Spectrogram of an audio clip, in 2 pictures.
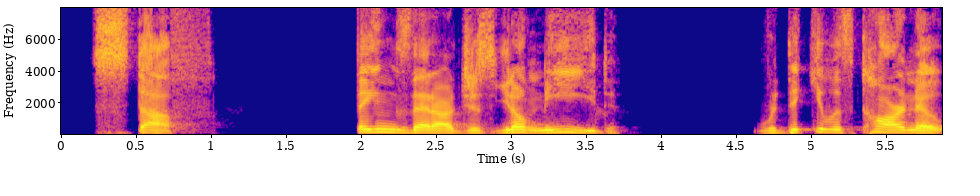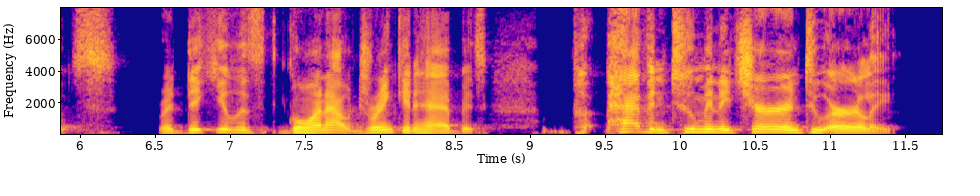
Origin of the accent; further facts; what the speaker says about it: Southern United States, United States; Yeah, most of y'all, I come from the South.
